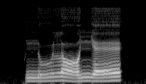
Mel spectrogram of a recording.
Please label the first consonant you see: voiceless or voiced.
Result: voiced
